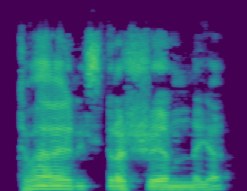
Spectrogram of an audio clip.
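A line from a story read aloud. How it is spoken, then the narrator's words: Whisper. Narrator (Russian): прошептала Кэтран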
